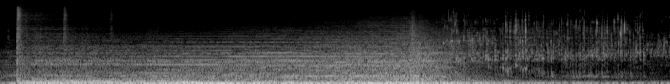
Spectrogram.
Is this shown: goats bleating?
no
